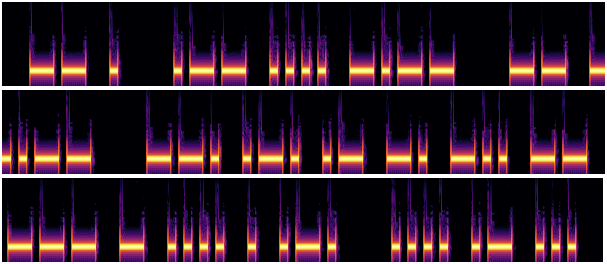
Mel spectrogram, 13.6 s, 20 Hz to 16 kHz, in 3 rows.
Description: Morse code, heard as a keyed tone, about 20 wpm, 700 Hz. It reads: ME WHY MY GRANDMOTHER HAS
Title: Sentences from Top 1200 Words 20wpm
